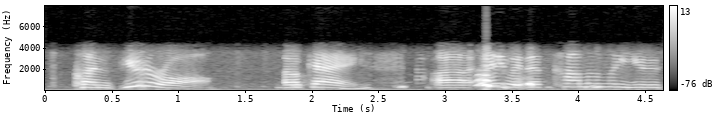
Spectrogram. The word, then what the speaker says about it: clenbuterol: it JB you know how you say that clenbuterol clenbuterol okay anyway this commonly used by ranchers in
